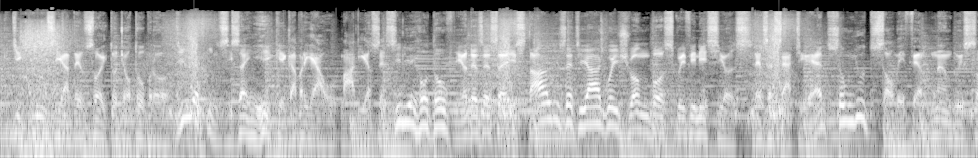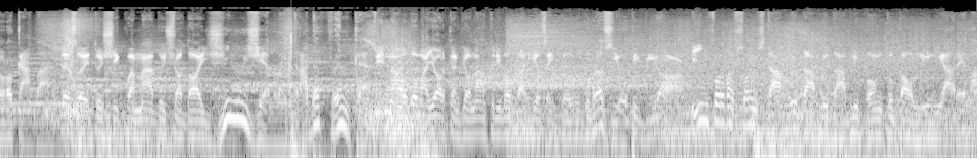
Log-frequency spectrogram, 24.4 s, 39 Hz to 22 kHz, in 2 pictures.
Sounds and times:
Background music: 0:00.0 - 0:24.4
Speech: 0:00.0 - 0:24.4.

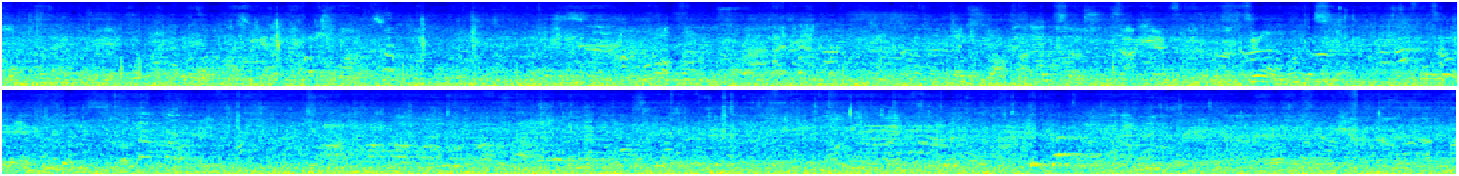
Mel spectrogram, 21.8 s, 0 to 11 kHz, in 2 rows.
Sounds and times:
Crowd: 0:00.0 - 0:21.8
Hubbub, speech noise, speech babble: 0:00.0 - 0:21.8
Speech: 0:00.0 - 0:21.8.

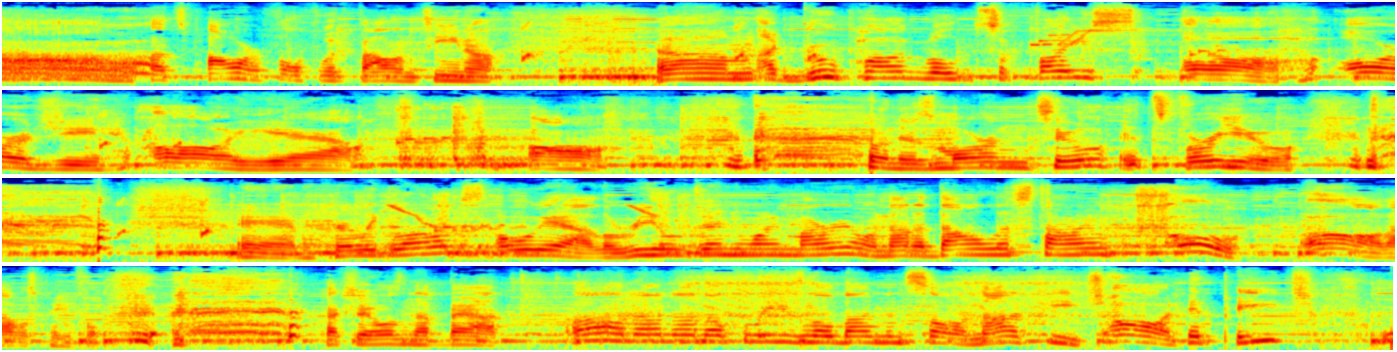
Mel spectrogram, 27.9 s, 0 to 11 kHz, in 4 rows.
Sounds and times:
Music: 0:00.0 - 0:27.8
Speech: 0:00.6 - 0:02.5, 0:03.3 - 0:08.8, 0:11.3 - 0:13.5, 0:15.1 - 0:21.5, 0:22.5 - 0:27.5.

